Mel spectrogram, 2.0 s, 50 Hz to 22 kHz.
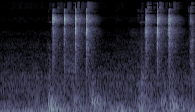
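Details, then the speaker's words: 2025 Forest River Sunseeker 3050 RV propane stove igniter: two quick bursts of four sharp, crisp clicks, about eight a second, over quiet; igniter sparking normally while lighting. "Just being patient with it and always making sure you're hearing the igniter go off when you're trying to light it."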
